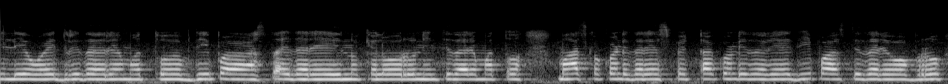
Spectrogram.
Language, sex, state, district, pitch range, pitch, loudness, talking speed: Kannada, female, Karnataka, Raichur, 235-240 Hz, 235 Hz, -14 LUFS, 105 wpm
